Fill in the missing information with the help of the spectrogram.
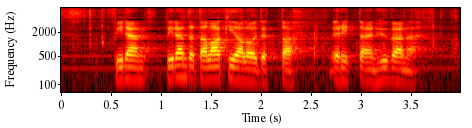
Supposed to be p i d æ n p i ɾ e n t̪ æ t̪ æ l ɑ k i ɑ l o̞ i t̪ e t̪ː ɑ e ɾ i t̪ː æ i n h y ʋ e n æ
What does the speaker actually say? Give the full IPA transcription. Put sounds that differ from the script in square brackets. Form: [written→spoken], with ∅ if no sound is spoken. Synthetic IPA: p i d æ n p i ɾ [e→æ] n t̪ æ t̪ æ l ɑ k i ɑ l o̞ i t̪ e t̪ː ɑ e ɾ i t̪ː æ i n h y ʋ [e→æ] n æ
